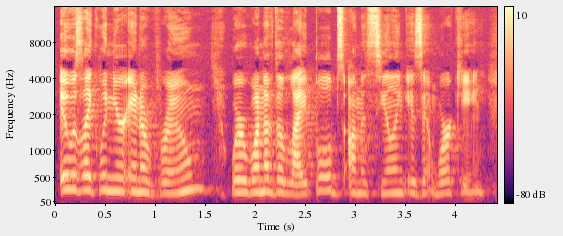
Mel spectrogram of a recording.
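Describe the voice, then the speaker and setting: Bright-voiced woman reading a children's story. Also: on the high side, fairly even intonation, normal speed. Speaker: teacher reading aloud. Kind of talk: expressive children's read-aloud narration.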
